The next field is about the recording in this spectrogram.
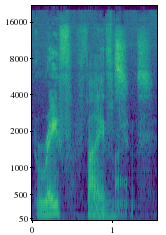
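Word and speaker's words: Ralph Fiennes: guy Voldemort actor uh Ralph fees Rafe fees it's not pronounced Ralph isn't that funny I was always like Ralph fines or something Rafe fines is his name okay yeah yeah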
